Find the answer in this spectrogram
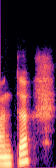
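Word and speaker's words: أنت: Ça se prononcera anta. Mais si on devait prononcer anti, le mot s'écrirait exactement de la même manière en arabe. C'est juste que la voyelle n'apparaît pas, hein, tout simplement.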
